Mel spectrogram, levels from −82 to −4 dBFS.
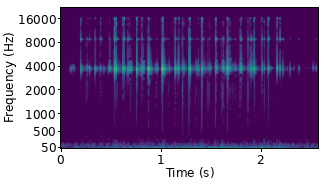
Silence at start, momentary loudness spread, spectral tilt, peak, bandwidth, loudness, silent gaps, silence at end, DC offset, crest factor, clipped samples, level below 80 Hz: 0.2 s; 13 LU; 3 dB/octave; -8 dBFS; 17 kHz; -30 LUFS; none; 0.3 s; under 0.1%; 26 dB; under 0.1%; -60 dBFS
